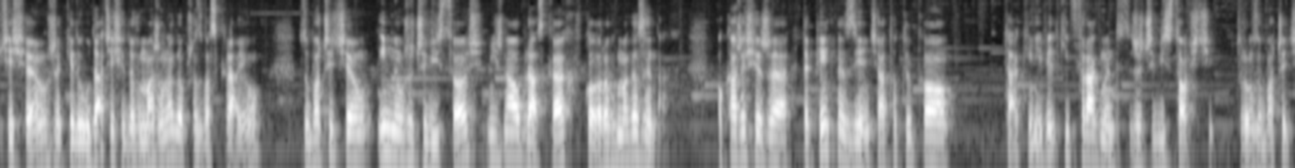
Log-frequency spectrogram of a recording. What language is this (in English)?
Polish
